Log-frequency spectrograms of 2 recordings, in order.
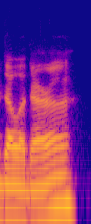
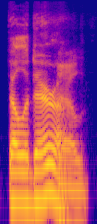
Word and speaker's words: Dell'Edera: I've heard people say Werther Dell'Edera. Dell'Edera. What you said sounds correct.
